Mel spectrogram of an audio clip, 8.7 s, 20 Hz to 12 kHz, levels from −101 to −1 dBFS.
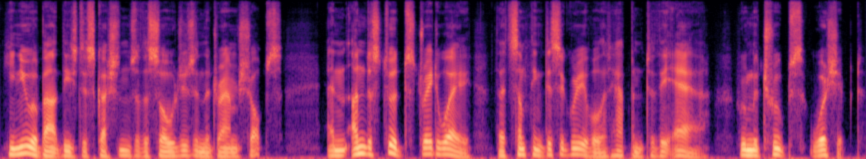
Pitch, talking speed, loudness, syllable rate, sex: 100 Hz, 180 wpm, -18 LUFS, 5.8 syllables/s, male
